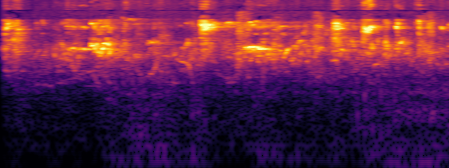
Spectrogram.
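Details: Pet budgerigars filmed close up, giving dense, continuous high chirping and warbling chatter with overlapping squeaky notes and brief louder bursts throughout.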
